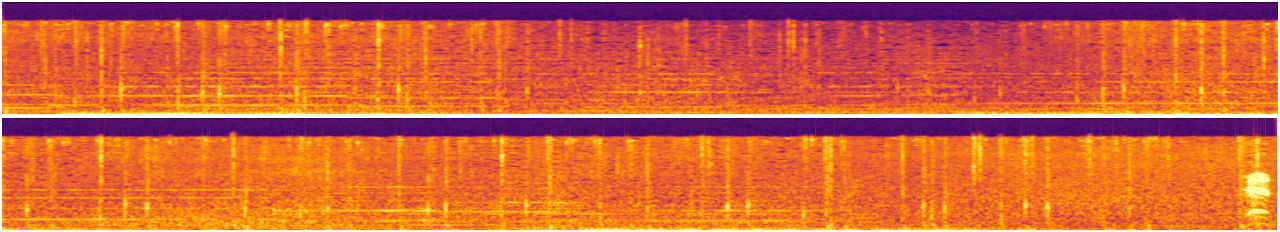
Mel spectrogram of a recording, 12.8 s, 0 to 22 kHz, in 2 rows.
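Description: Roach, a horse in the video game Witcher 3, gallops in a quick, steady clip-clop of hooves, fairly close and continuous, while someone speaks quietly now and then.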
